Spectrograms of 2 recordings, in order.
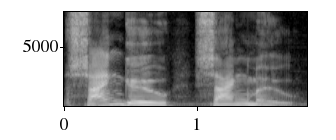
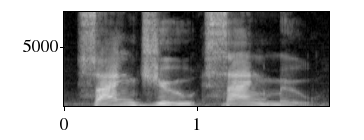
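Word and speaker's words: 상주 상무: hardest coming at you it is sang-gu sangmoo but what's not how you say it this is how you say it sangju sangmu sangju sangmu sangju sangmu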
